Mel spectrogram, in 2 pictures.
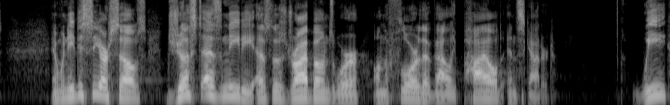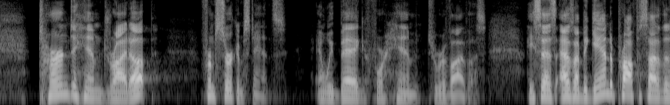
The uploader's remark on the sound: Sunday sermon at The Fellowship in Nashville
